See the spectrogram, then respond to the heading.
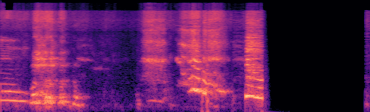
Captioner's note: laughing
